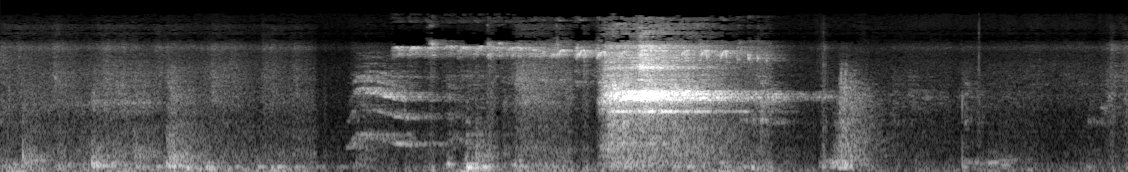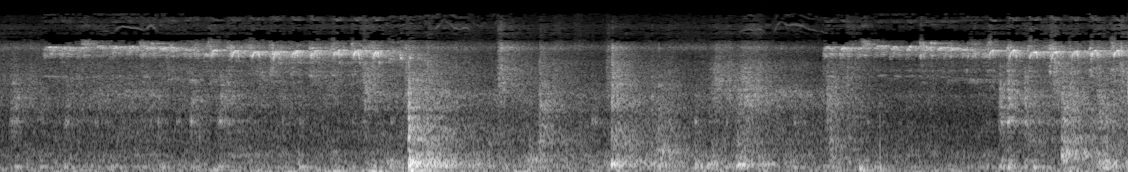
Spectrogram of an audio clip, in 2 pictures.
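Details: Brown spotted Bengal kitten makes a few short, high, falling mews around three seconds in, then a louder piercing cry near five seconds, amid steady rustling and handling noise.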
